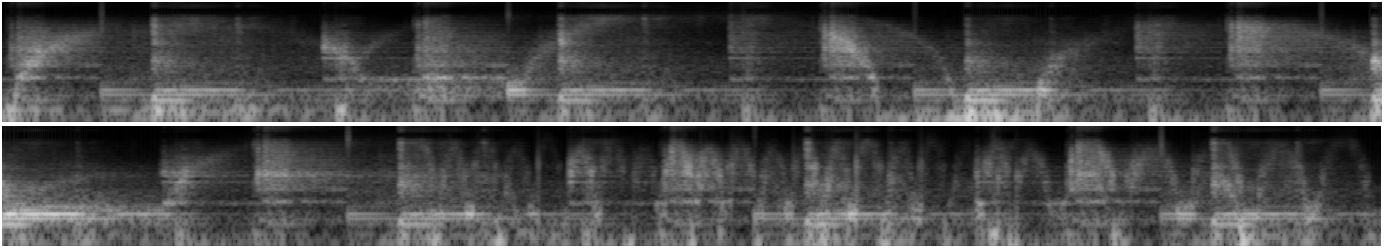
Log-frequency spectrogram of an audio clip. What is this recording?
filtered machine rhythm of loop
filter, loop, sweep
